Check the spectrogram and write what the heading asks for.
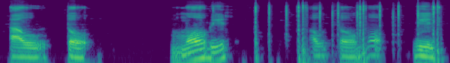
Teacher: la fuerza de voz está en la penúltima sílaba es decir esa sería su sílaba tónica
